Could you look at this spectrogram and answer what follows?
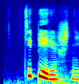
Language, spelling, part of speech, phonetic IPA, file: Russian, теперешний, adjective, [tʲɪˈpʲerʲɪʂnʲɪj], Ru-теперешний.ogg
- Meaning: present, contemporary, of now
